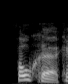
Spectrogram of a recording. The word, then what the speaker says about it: Falkirk: We have Ross Jardine up in Falkirk, ain't you? – Yep, that was great pronunciation.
